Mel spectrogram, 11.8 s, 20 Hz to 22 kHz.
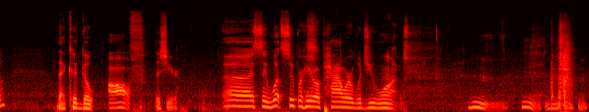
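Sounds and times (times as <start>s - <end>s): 
speech: 1.1s - 3.7s, 4.4s - 8.3s, 9.4s - 11.7s
person sneezing: 10.5s - 11.7s.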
